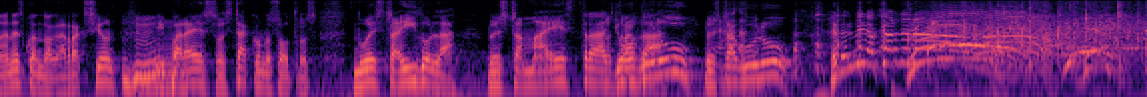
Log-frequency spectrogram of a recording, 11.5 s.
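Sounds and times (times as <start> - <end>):
speech: 0.0 - 11.2
laughter: 7.2 - 9.5
voices calling out and whooping excitedly: 9.1 - 11.4
steady audience applause: 9.3 - 11.4.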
